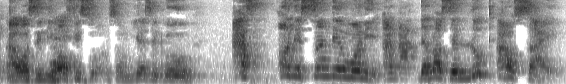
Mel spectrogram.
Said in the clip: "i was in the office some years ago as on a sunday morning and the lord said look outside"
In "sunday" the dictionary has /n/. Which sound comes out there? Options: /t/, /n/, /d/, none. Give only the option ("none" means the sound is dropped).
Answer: /n/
